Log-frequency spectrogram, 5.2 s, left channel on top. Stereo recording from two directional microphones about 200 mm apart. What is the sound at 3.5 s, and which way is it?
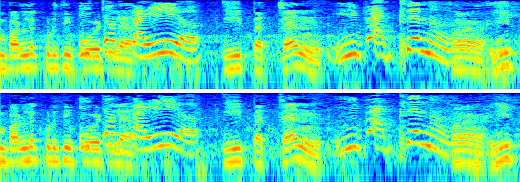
Speech, 30° left (ahead or behind).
